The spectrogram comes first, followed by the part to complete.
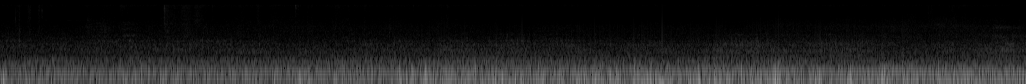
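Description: Wind buffeting the microphone outdoors, an uneven low rumble that swells a little after the first few seconds.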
